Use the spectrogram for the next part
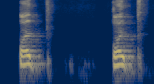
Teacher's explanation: Ada semacam hempasan atau pantulan dari udara atau nafas yang keluar dari sela-sela makhraj huruf ta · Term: hams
